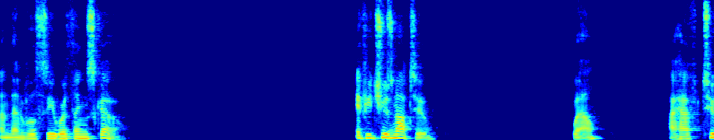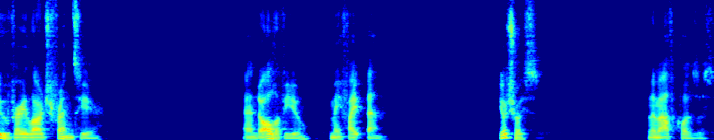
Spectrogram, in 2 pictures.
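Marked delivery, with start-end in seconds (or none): 0.0-15.7 matronly woman's voice through a demon, lower. Voicing a matron whose voice speaks through a tiny demon: female voice from a demon's mouth. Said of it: "a female voice comes out instead".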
